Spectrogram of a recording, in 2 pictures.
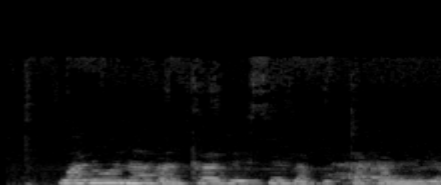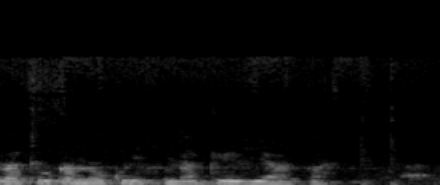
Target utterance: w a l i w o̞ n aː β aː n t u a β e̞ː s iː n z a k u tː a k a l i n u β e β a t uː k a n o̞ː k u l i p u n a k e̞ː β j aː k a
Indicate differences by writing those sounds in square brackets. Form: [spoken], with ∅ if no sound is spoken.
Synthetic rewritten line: w a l i w o̞ n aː β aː n t u a β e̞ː s iː n z a k u tː a k a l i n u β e β a t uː k a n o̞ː k u l i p u n a k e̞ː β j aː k a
